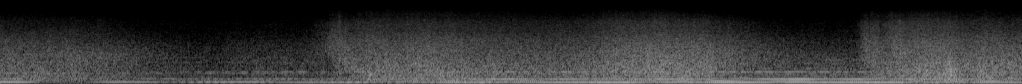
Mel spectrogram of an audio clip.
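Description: Ambient relaxation soundtrack: the rush of waves swelling and ebbing, over low held notes of a soft musical drone.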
